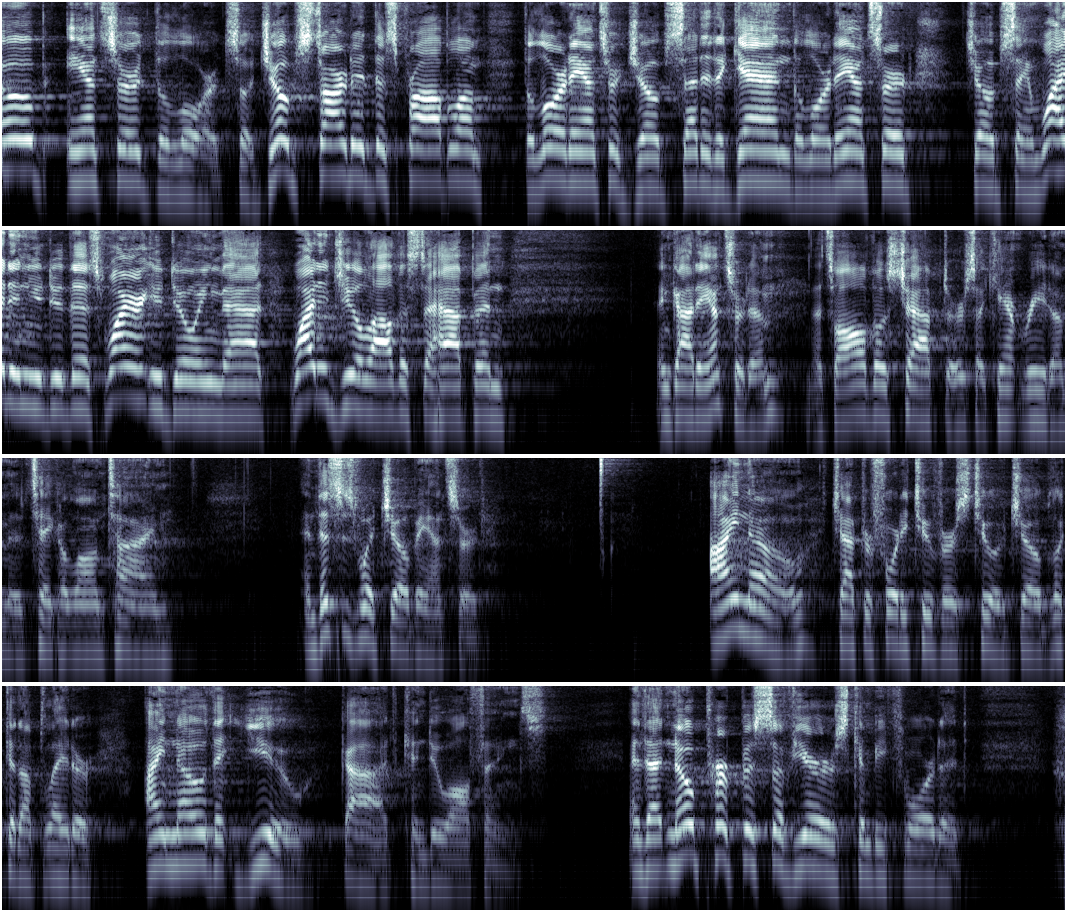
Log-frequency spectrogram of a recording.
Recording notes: at the September 17, 2023 Sunday morning services of Boca Raton Community Church in Boca Raton, Florida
